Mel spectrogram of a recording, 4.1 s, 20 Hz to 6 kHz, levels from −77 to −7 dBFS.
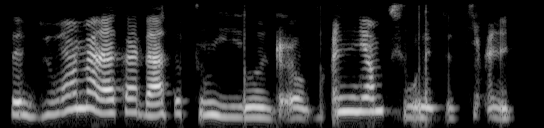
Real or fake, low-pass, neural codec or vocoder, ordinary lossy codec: fake; 5.4 kHz; codec, 16 kHz, 2 kbps, FreqCodec, larger model; AAC, 48 kbps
